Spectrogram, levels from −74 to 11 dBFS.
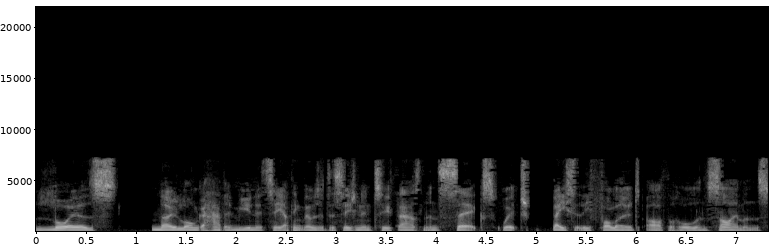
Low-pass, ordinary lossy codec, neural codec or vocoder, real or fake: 7.2 kHz; MP3, 32 kbps; none; real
